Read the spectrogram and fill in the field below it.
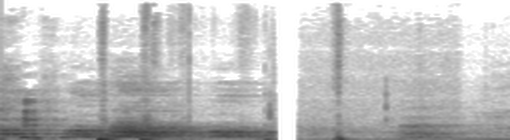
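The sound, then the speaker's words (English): Dogs bark after hearing somebody outside and an alarm system, in a short, irregular volley: a few sharp barks close together, a brief silence, then one more bark, with a muffled background. “we had to wait for the dogs to stop barking”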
